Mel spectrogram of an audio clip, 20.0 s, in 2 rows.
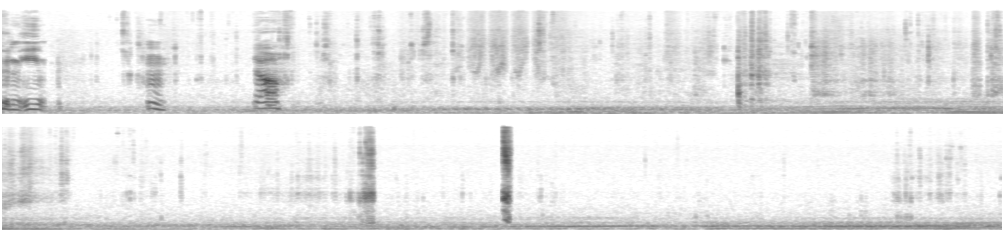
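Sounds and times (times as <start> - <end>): chewing food: 0.9 - 4.8.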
